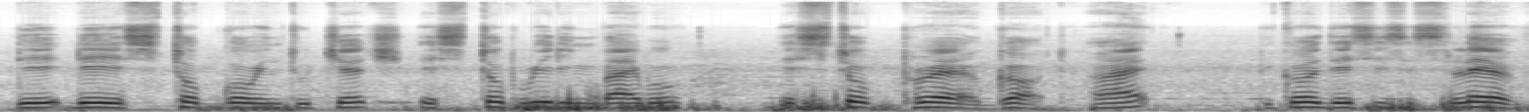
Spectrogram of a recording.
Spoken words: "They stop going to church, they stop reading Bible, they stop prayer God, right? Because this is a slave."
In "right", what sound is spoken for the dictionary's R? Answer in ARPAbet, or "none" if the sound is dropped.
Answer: R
